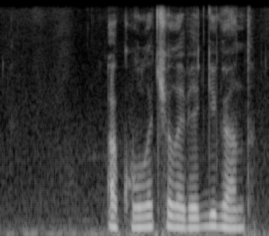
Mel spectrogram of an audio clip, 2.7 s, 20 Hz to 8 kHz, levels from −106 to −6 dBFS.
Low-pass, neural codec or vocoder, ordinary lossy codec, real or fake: 7.2 kHz; none; none; real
